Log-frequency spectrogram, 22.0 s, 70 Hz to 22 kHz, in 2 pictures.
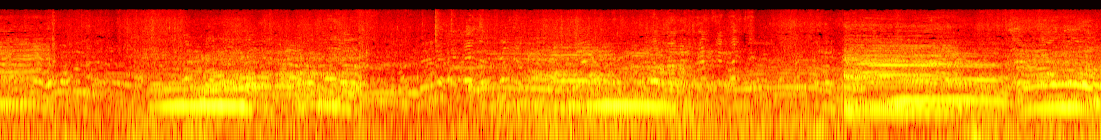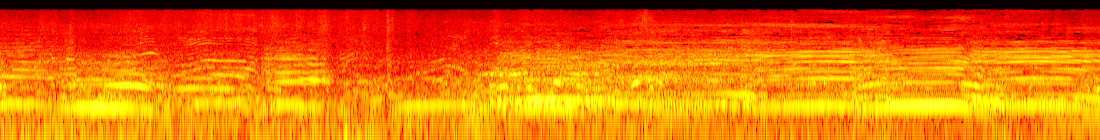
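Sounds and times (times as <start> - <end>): cows mooing: 0.0 - 22.0.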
